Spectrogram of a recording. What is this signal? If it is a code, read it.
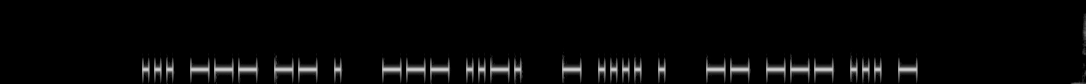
Morse code, heard as a keyed tone, about 20 wpm, 700 Hz. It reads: SOME OF THE MOST
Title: Speed-Racing - Sets of 4 Words 20wpm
